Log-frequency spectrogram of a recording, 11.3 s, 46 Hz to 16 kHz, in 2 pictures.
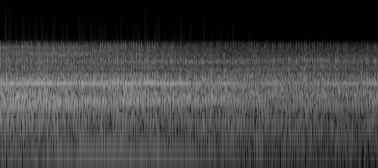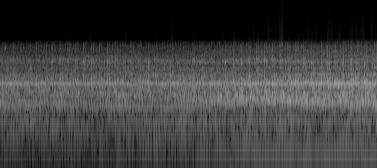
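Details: Ford Ka, semi-new, 10,100 km, first owner, always on Ford-recommended oil, cold engine at idle: light, quick, even tek-tek ticking about three a second, heard for six months only when cold; mechanics disagree on the cause.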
